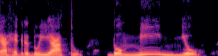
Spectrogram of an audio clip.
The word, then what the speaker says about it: domínio: Domínio. Domínio. Penúltima sílaba.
